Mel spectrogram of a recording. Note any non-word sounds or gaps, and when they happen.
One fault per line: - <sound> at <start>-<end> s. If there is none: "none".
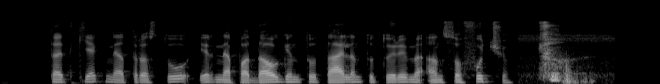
- sneeze at 5.4-6.0 s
